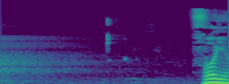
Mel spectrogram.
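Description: A pause in a man's speech: his last word fades out, then near silence with a faint mouth click about a second in, and a short breath just before he speaks again.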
